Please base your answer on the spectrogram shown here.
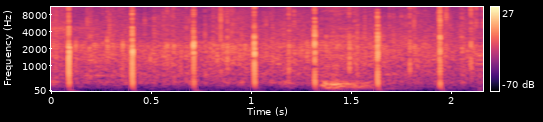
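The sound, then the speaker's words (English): Claps at a church service as first-time guests are welcomed: seven sharp, evenly spaced claps in a steady rhythm, with nothing else heard around them. “Could give it up for all of our first time guests.”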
